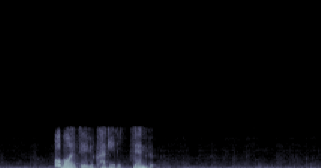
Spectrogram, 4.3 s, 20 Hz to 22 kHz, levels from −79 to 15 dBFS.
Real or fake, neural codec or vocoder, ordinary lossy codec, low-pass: fake; codec, 24 kHz, 1.5 kbps, HILCodec; none; 5.4 kHz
